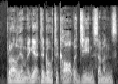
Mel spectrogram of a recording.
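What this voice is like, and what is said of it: Put-on Scottish accent. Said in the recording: “I should have done that in a Scottish accent.”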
